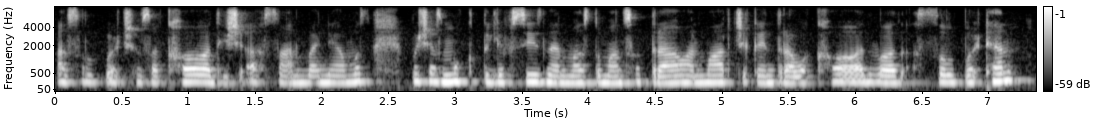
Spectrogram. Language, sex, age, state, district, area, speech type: Kashmiri, female, 60+, Jammu and Kashmir, Baramulla, rural, spontaneous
